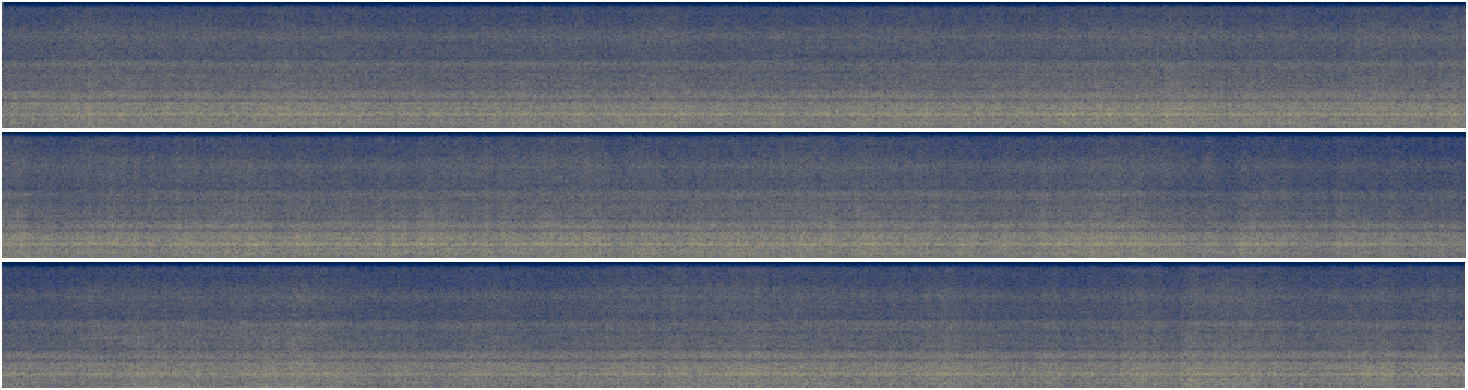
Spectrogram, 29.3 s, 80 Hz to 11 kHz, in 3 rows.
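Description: Honda CBR954RR Fireblade inline-four sport bike running at a steady motorway cruise, its engine mixed with wind rushing over the microphone. A constant high tone runs through the steady noise.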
